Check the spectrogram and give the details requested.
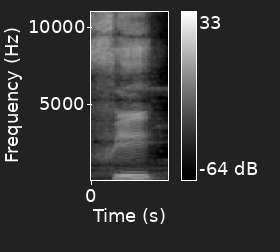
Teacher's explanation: فا یا زیر فی حروف مدہ ہے یا، تو اس کو ایک الف کے برابر لمبا کریں گے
